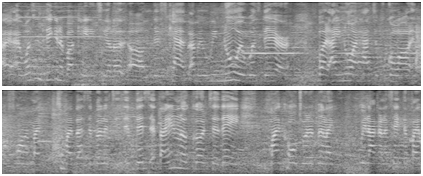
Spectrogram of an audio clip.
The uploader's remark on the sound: Post Fight press Conference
